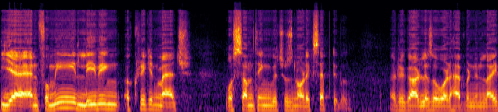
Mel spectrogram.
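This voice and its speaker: A man's fairly quick speech, with fairly even intonation and very even loudness. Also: medium pitch for a man. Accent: Indian. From India. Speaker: cricketer. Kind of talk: interview answer. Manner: reflective, emotional.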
